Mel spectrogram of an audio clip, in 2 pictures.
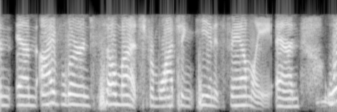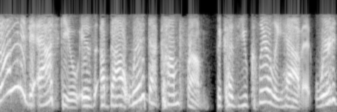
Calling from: Anacortes, Washington, United States; Yeah, I'm on this in the San Juan Islands in Anacortes.

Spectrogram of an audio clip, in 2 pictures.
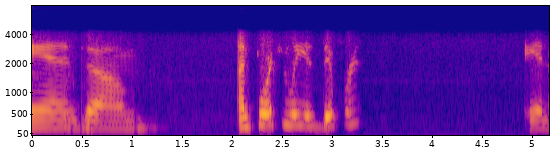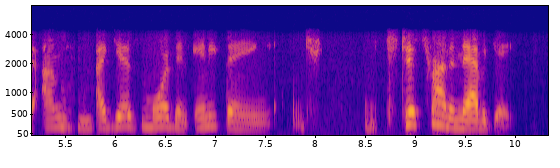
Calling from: Tucker, Georgia, United States; I'm calling from Tucker, Georgia.

